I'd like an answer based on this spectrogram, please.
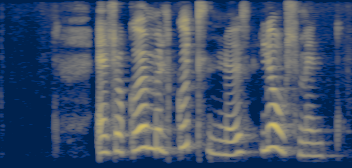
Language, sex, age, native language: Icelandic, female, 40-49, Icelandic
